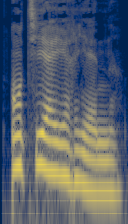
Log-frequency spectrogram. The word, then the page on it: antiaérien: francais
